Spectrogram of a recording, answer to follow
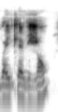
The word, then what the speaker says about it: Wyclef Jean: Michel, Lauryn Hill et Wyclef Jean, ou Wyclef Jean. À partir du moment où c'est un nom français, on a le droit de le prononcer comme ça, même si ça fait hyper bizarre.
